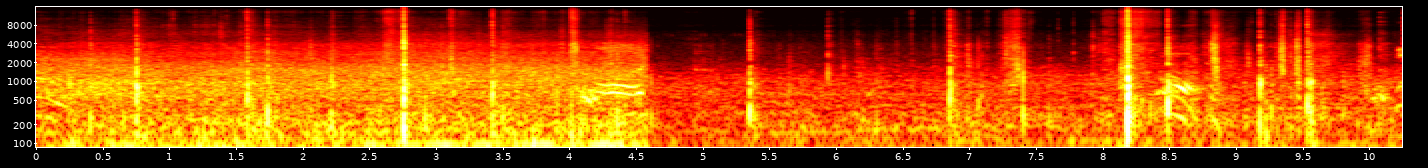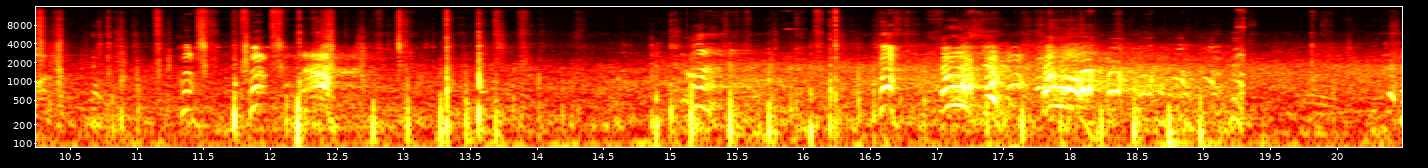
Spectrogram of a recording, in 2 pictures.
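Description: Tennis balls are struck with sharp pops of rackets.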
